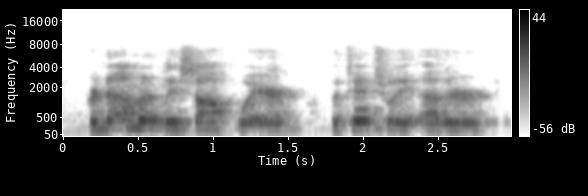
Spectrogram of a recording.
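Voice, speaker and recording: A man with an American accent talks at a moderate pace while noticeable background noise carries on behind him. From Texas. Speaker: podcast host. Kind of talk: interview.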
